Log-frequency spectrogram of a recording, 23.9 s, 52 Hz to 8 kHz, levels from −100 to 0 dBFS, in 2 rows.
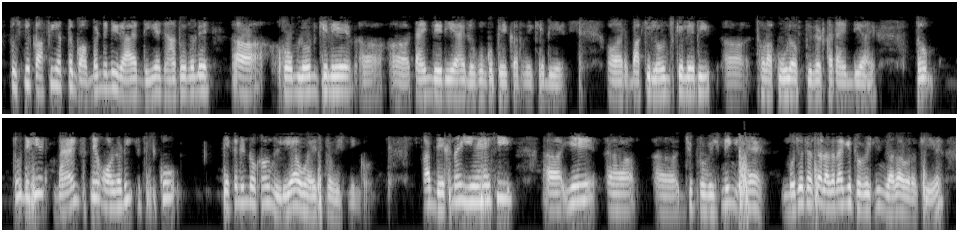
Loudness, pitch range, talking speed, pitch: -21 LUFS, 120-180 Hz, 215 wpm, 140 Hz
